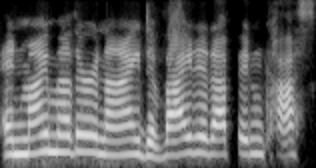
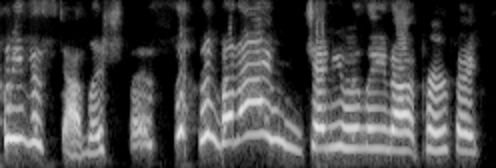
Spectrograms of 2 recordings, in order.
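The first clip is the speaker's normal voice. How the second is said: laughing through tears; 5 semitones higher than usual. Real, not acted. Laughing through tears, self-deprecating.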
